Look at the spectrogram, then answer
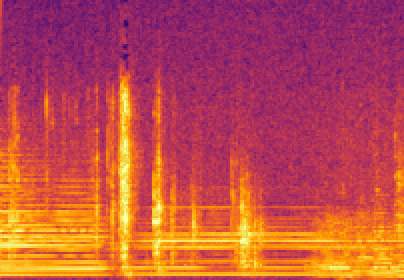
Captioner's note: door unlocking & opening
